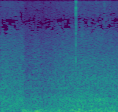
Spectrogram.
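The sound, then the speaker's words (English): A steady, rumbling roar of wind buffeting the microphone outdoors in cold, windy weather while the speaker turns their back to the wind to block it. The sound is heavy in the low end and continuous throughout, with no voices and only a brief faint crackle partway through. “Oh, it's a little windy now. I'm just blocking you with my turning my back to the wind.”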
